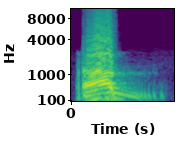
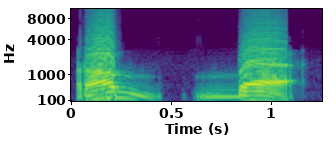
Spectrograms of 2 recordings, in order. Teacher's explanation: Ada tekanan. Rob seperti tertahan sejenak karena ba memiliki sifat syiddah. Rob.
